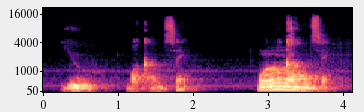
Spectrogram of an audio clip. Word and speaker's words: Makhan Singh: Makhan Singh is how he pronounced it.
